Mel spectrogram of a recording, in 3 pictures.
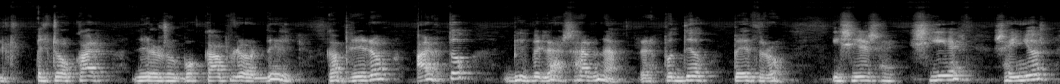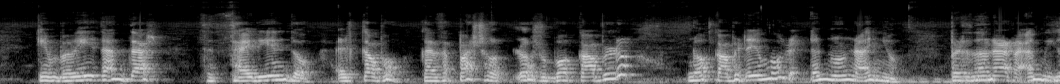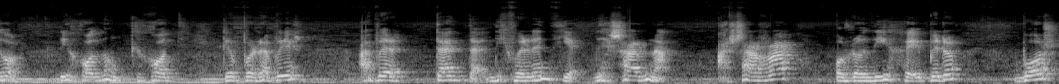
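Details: Spanish-speaking adult with aphasia, a member of an aphasia support association, reading a literary text aloud in Spanish in a prerecorded reading; aphasia.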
